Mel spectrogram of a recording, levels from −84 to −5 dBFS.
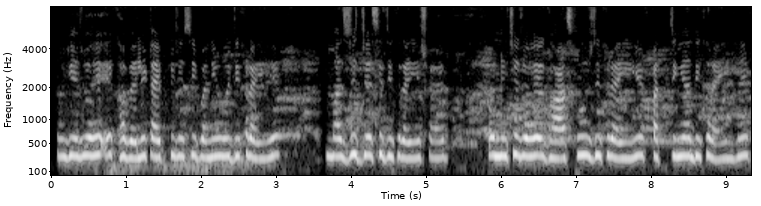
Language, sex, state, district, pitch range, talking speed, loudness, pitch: Hindi, female, Bihar, Gaya, 275-300 Hz, 205 wpm, -20 LUFS, 290 Hz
